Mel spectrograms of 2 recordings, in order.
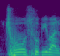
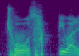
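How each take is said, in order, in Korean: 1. 둘째 음절은 su로 발음해요. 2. 둘째 음절은 sak으로 발음해요. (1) "한자 한문 모르는 사람이라고 얻어맞아요" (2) "이 숫자를 쓰고"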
